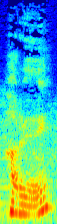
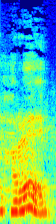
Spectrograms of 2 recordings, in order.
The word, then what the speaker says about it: Hare: For example, Ha in Hare is a short syllable, but the Re is a long syllable because the vowel is A. So the word Hare is pronounced Hare.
